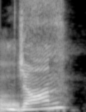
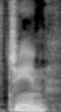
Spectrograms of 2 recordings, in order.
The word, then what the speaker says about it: Jean: J-E-A-N. – Jean Simmons. – John? – Jean Simmons? – That's John to me. – No, it's Jean. But Jean. It's just like blue jeans.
